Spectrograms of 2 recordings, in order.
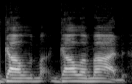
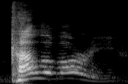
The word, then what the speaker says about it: calamari: Calamari turns into galamad. It's because they don't want to pronounce the C. But you're so close with the G, you might as well finish it. Finish the pronunciation, or rather start it. Just start it.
